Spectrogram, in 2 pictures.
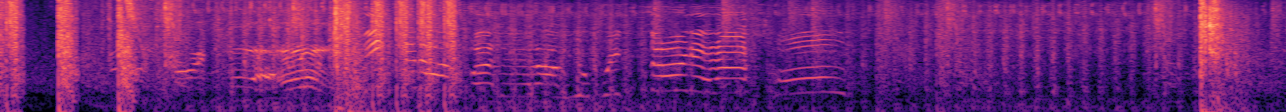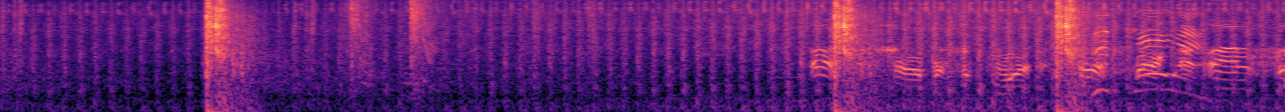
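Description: Gunshots fire in sharp bursts, with short pauses between them.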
